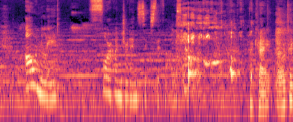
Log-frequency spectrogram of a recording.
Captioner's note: laughs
